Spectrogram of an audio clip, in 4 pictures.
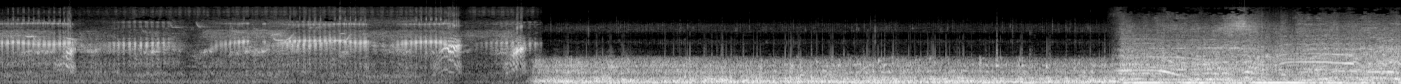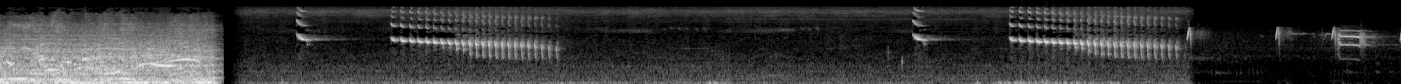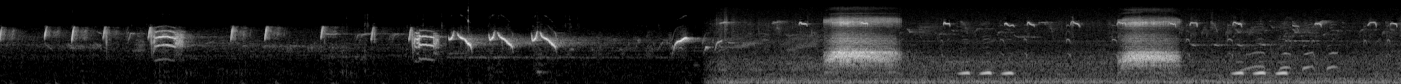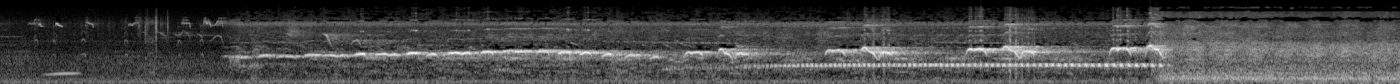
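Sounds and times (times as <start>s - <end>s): mixed bird calls: 0.0s - 5.4s, 17.0s - 19.7s, 34.7s - 53.8s
rising bird whistle: 17.0s - 19.5s, 44.2s - 53.8s
rapid bird chirps: 17.0s - 19.6s.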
